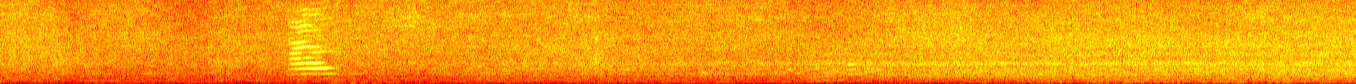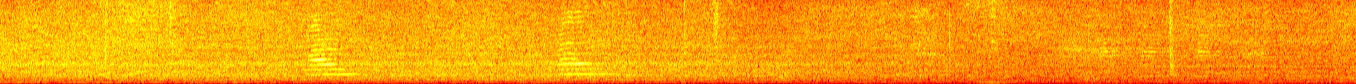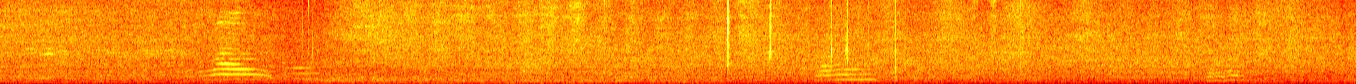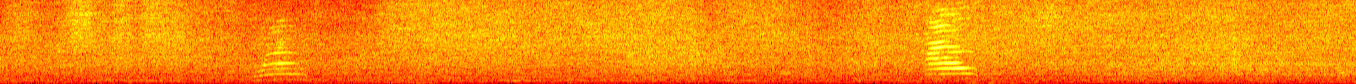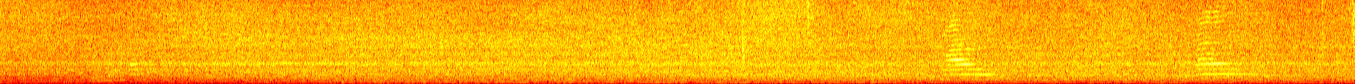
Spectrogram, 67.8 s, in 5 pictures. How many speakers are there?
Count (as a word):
zero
